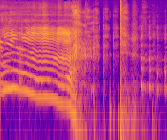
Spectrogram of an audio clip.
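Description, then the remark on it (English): A person's voice mimics a horse whinnying: a loud, quavering tone that wobbles and slides downward for over a second, then breaks into breathy, choppy bursts like snorts or laughter. “Just weighing, what are they, whinnying and neighing?”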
